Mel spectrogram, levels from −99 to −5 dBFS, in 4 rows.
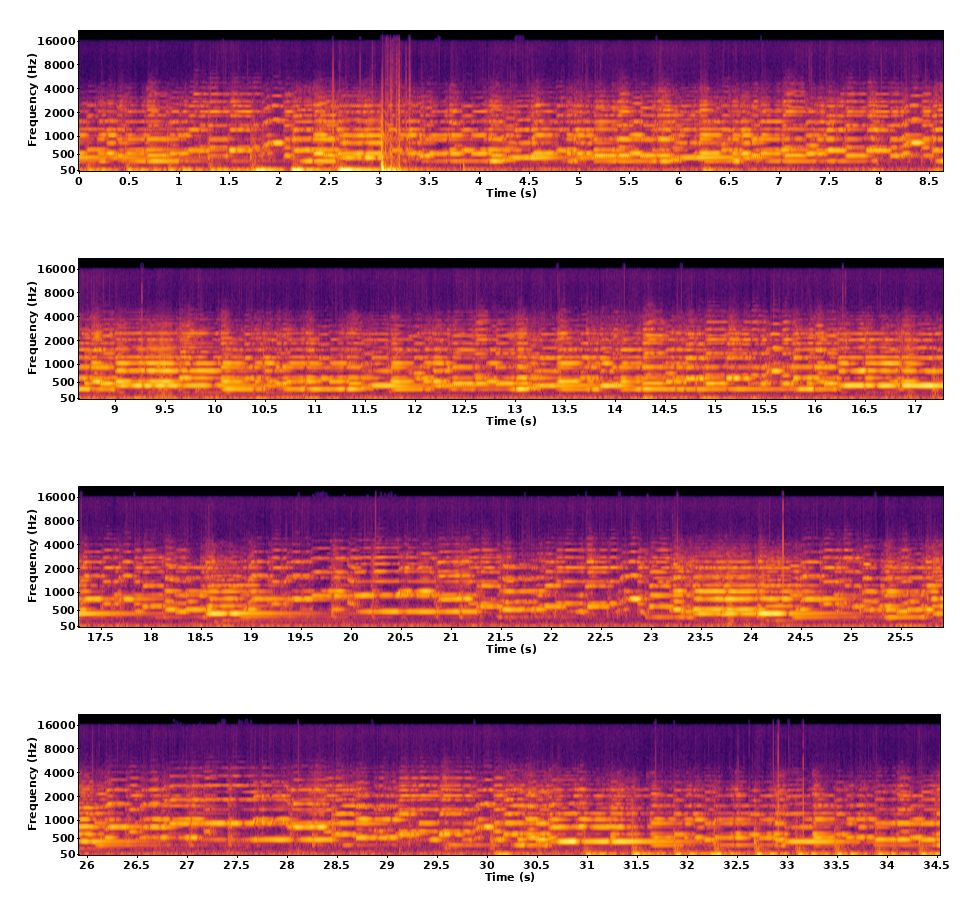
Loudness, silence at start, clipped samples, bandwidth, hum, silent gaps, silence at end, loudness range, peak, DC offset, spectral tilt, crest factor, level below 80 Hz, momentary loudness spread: -20 LUFS; 0 s; under 0.1%; 16 kHz; none; none; 0 s; 3 LU; 0 dBFS; under 0.1%; -6.5 dB/octave; 20 dB; -28 dBFS; 7 LU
